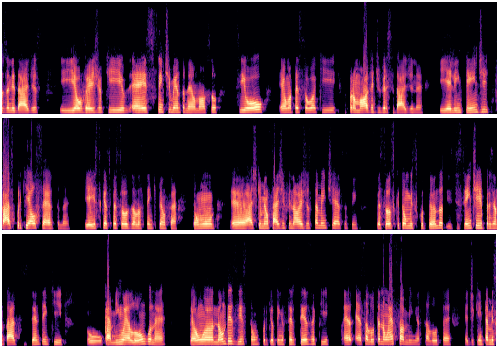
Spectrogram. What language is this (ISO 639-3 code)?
por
